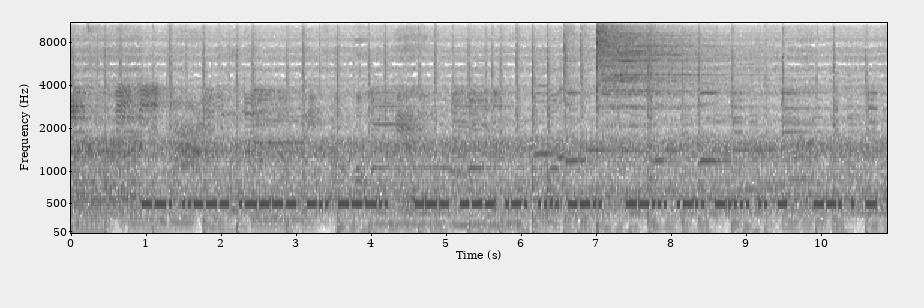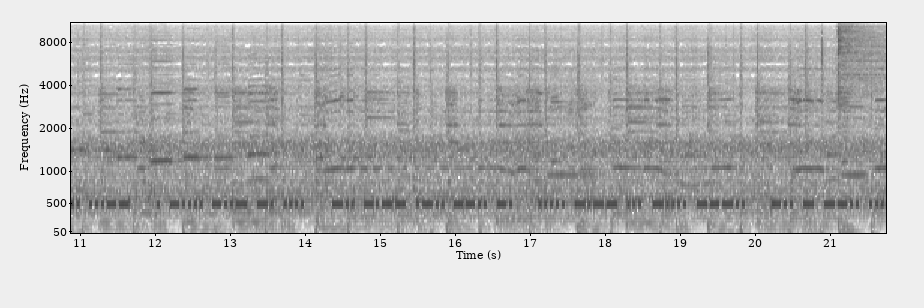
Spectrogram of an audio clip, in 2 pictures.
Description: Morse code, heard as a keyed tone, hand-sent with a bug key, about 31 wpm, 480 Hz, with radio static and a narrow filter. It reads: G21D8 OORHZ 7L6IT GETI3 E6XNH DYLZN 5YS68 …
